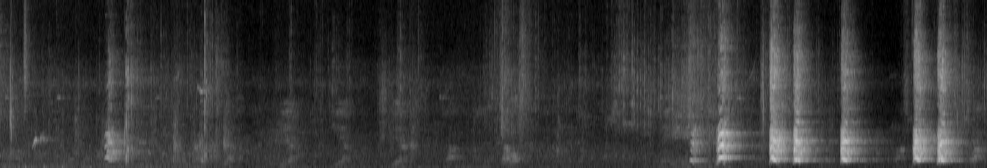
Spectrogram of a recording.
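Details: Luna, a Border Collie, during obedience training with commands such as passa, fica, deita and gira: quiet early on, then a run of loud sharp barks from about ten seconds, several in quick succession with short pauses.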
